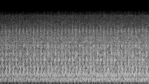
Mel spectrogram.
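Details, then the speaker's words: Ford VH Transit diesel after replacing the fuel pump timing solenoid, which had caused loud diesel knock, power loss and code P0149: even idle with a light rev blip, steady clatter, no rattle. Engine running normally. "can you rev it a bit the seat is sounds normal excellent"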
